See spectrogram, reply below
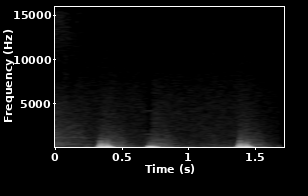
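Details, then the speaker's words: Low, dull lub-dub heart sounds; S1, from mitral and tricuspid valve closure, marks the start of systole and is best heard at the apex, louder, lower and longer than S2. "which results from closure of the mitral and tricuspid valves marks the start of systole it's heard best at the apex where it's louder lower and longer than s2"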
